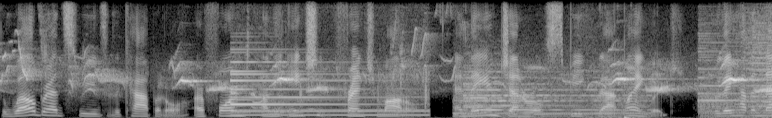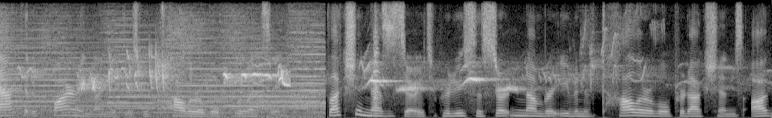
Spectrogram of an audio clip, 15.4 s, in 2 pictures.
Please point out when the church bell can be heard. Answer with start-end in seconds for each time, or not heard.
2.3-11.6.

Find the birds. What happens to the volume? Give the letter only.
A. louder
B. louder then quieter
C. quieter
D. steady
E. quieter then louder
B.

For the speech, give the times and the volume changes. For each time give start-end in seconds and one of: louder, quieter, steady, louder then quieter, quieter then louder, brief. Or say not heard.
0.0-15.4 steady.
